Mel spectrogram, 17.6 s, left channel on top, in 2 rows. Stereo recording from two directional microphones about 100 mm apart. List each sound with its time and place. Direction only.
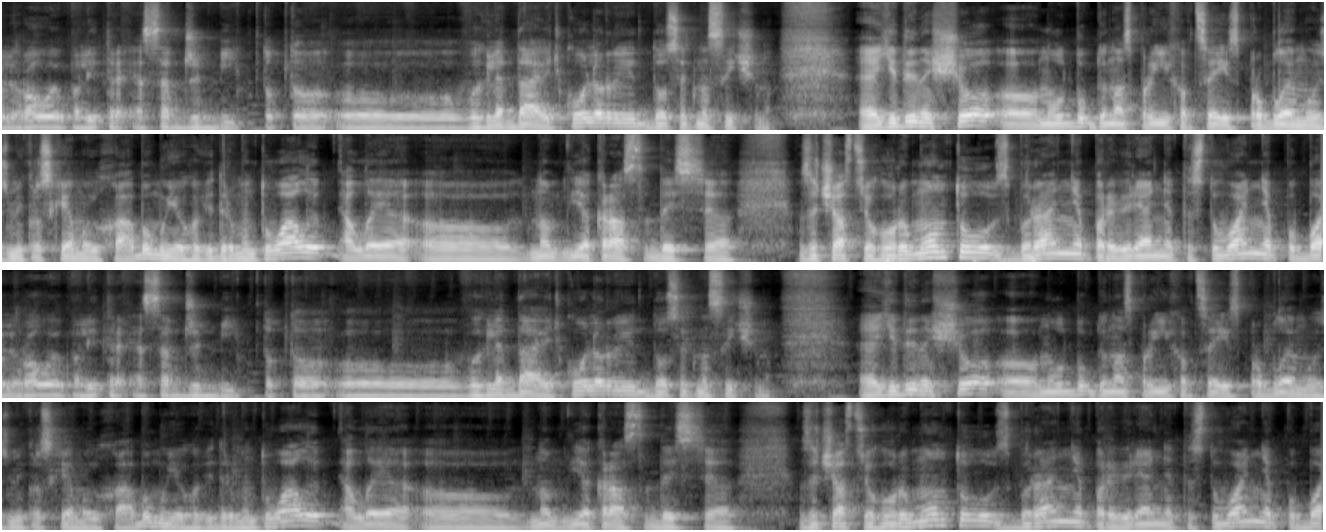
3.1 s speech: 5° left (ahead or behind)
5.7 s speech: 30° left (ahead or behind)
8.4 s speech: 55° left (ahead or behind)
10.6 s speech: 30° left (ahead or behind)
